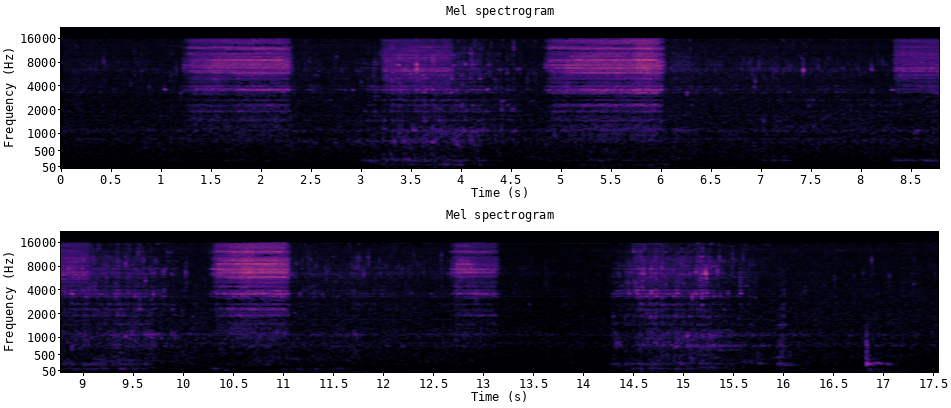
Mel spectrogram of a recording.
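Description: Scuba diver breathing through a regulator underwater: a repeating series of about seven rushing breaths and bubble releases, each around a second long, with quieter gaps between.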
